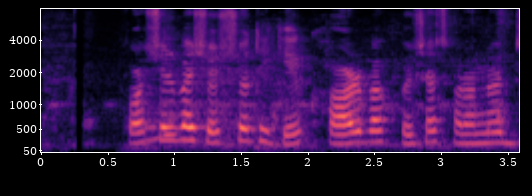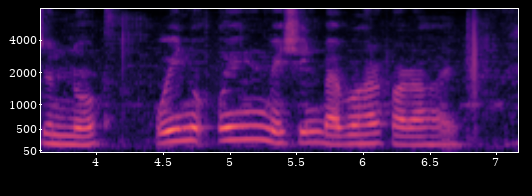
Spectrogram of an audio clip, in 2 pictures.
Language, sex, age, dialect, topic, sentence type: Bengali, female, 18-24, Standard Colloquial, agriculture, statement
